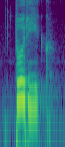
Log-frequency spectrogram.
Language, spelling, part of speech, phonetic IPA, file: Ukrainian, торік, adverb, [toˈrʲik], Uk-торік.ogg
- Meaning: last year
